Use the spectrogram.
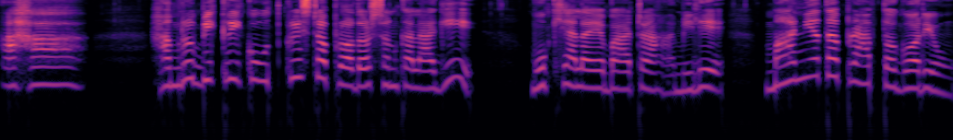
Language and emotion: Nepali, happy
